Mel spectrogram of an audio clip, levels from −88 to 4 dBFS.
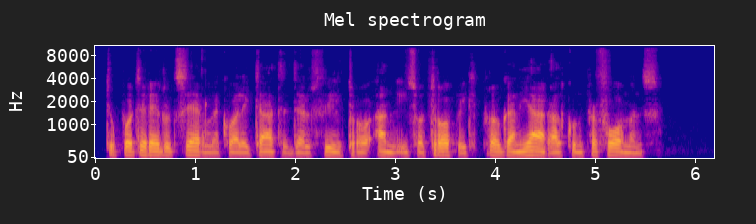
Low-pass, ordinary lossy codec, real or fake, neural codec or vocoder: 9.9 kHz; AAC, 48 kbps; real; none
